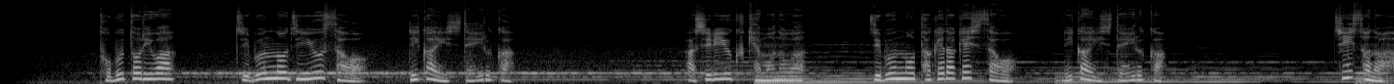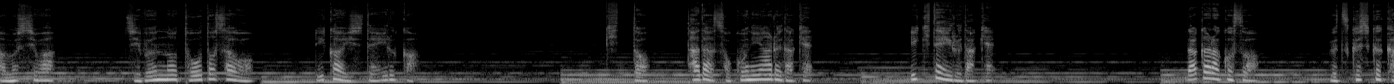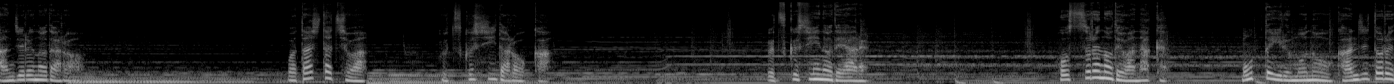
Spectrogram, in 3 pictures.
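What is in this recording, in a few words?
murmur turns majestic, English Voice Over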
